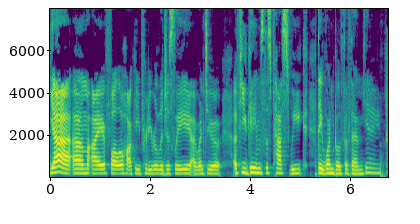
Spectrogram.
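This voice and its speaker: A woman with an American accent at medium pitch and a moderate pace, with hardly any pauses, monotone, flat intonation and a very clean recording with a silent background. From California. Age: 20s. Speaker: lab manager, listener guest. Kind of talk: casual interview chat.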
